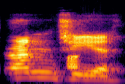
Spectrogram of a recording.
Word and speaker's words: Trangia: Trangia. It's a G, not an S. Trangia. Oh, sorry. Hang on. Back to the boring board. So it's Trangia. Trangis. GIA rather.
